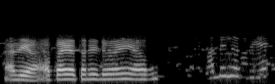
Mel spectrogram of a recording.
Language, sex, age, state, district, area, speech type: Malayalam, female, 60+, Kerala, Idukki, rural, conversation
